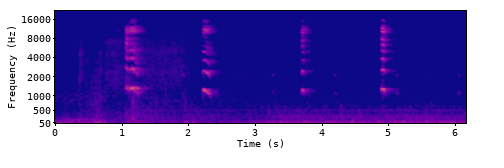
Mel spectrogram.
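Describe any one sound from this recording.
A squeaky toy squeaks several times as a dog bites it.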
